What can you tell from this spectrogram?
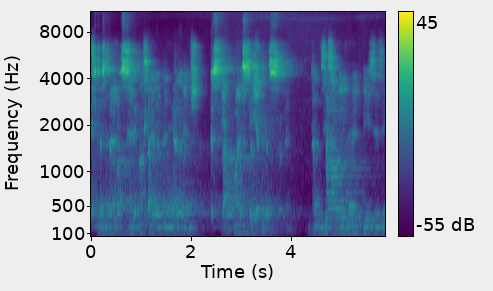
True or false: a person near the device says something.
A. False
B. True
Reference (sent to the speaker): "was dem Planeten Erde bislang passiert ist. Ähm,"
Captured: B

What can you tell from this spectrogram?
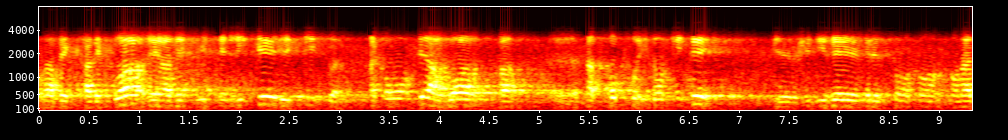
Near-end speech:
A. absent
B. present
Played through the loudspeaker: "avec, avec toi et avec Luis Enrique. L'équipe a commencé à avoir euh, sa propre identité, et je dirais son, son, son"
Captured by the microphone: A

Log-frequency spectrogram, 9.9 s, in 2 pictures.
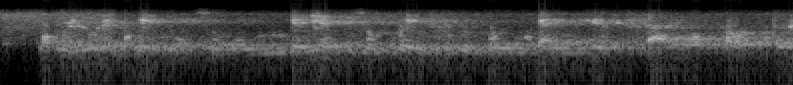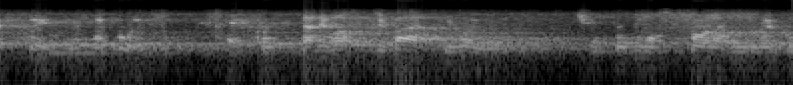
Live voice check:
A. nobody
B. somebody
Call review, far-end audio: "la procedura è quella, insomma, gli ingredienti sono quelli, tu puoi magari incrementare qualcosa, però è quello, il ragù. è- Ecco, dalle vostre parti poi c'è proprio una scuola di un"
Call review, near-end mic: A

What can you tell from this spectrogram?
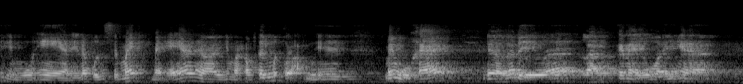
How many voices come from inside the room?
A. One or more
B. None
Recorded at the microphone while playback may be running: B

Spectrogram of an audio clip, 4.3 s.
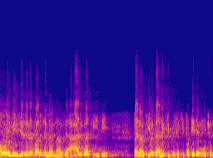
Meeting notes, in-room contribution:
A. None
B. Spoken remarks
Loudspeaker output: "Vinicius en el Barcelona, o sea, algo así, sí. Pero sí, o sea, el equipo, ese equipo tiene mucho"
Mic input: A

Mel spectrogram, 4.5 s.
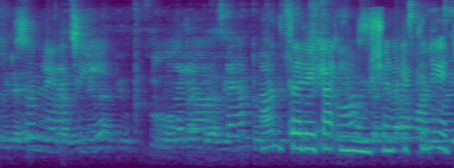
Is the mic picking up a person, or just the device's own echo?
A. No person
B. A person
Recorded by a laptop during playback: B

